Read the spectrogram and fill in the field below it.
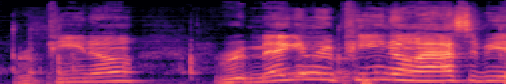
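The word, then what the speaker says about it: Rapinoe: do you say her last name it's it's rapino rapino Megan rapino has to be a Trailblazer for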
